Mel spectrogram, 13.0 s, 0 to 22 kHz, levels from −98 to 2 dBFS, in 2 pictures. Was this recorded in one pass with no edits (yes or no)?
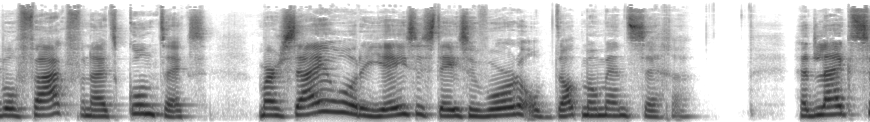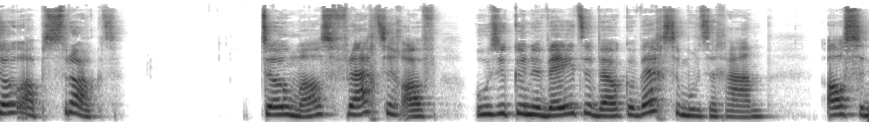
yes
